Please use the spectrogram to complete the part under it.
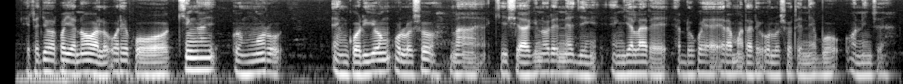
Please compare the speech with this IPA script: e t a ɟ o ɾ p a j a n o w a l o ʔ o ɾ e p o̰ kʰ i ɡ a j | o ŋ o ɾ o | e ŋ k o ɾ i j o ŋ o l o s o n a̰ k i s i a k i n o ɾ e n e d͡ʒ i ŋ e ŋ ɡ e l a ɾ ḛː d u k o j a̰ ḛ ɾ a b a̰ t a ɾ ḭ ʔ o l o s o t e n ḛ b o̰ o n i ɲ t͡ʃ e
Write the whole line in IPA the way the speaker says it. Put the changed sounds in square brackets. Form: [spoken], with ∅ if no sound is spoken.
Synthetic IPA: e t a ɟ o ɾ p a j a n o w a l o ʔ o ɾ e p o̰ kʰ i [ŋ] a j | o ŋ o ɾ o | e ŋ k o ɾ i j o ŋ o l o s o n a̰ k i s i a k i n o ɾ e n e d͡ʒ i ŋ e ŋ ɡ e l a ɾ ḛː d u k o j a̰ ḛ ɾ a [m] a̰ t a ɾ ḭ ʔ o l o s o t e n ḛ b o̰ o n i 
